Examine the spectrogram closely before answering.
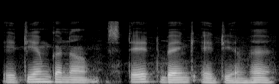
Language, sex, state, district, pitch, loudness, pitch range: Hindi, male, Arunachal Pradesh, Lower Dibang Valley, 105 Hz, -20 LUFS, 105-115 Hz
